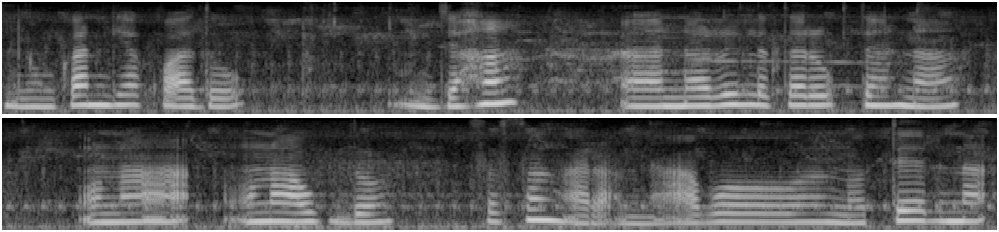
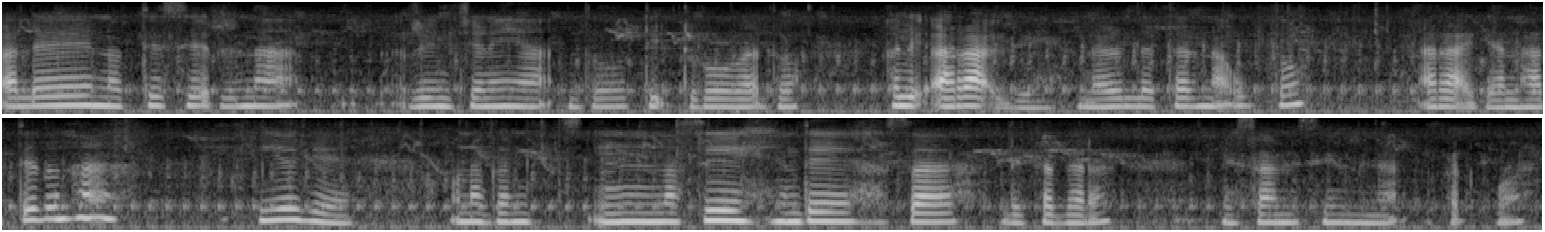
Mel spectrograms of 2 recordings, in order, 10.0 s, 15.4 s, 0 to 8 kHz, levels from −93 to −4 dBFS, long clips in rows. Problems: constant background noise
